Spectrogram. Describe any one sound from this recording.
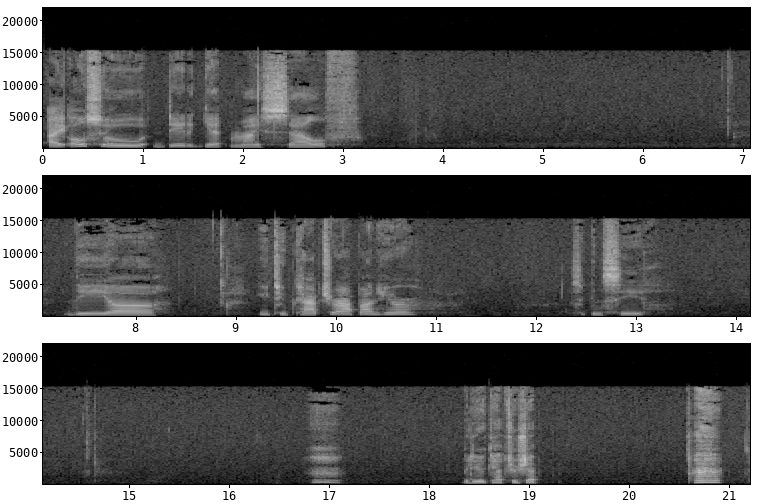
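A boy talks close to a microphone, in short bursts with pauses.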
